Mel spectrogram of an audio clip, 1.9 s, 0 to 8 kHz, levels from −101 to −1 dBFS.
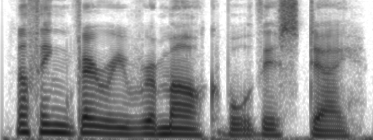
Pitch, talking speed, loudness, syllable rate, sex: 135 Hz, 160 wpm, -18 LUFS, 6.0 syllables/s, male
